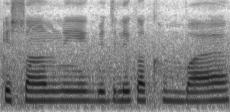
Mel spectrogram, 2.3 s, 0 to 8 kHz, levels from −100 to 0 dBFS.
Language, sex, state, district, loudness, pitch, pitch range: Hindi, female, Haryana, Jhajjar, -17 LUFS, 210 Hz, 210-215 Hz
